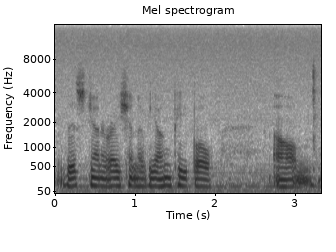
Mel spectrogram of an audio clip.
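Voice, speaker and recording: A woman speaks at a moderate pace with a Southern US accent. There is noticeable background noise and audible room echo. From US South, Alabama. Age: 60s. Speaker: civil rights activist. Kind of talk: interview testimony.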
